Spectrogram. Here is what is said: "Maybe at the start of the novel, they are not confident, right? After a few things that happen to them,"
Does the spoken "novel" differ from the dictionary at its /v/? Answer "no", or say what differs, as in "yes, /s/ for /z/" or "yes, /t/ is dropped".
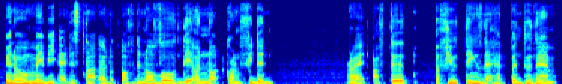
no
